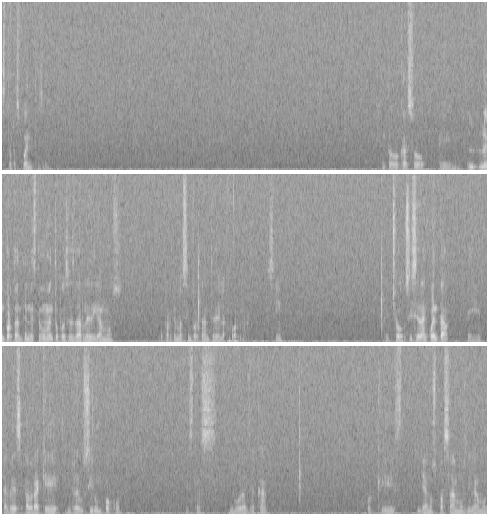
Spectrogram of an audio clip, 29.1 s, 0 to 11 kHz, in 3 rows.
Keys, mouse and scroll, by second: 2.8 click, 6.0 click, 9.7 click, 10.8 click, 12.3 click, 13.1 click, 14.0-14.5 ctrl+scroll down 2, 14.8-17.0 ctrl+middle drag, 17.6 ctrl+scroll down 2, 20.5 click, 21.8-23.9 drag, 25.5-28.7 ctrl+drag.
